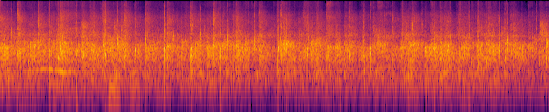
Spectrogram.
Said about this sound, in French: C'est Greg Tabibian, on peut l'applaudir bien fort.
